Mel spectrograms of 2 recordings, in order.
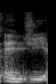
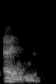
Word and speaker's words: Ng: How do you pronounce NG as a last name? I say Ng, but I think some people go Eng.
